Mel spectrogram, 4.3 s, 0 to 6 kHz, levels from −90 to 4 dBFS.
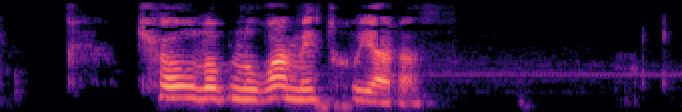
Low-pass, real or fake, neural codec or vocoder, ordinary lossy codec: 5.4 kHz; real; none; MP3, 24 kbps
